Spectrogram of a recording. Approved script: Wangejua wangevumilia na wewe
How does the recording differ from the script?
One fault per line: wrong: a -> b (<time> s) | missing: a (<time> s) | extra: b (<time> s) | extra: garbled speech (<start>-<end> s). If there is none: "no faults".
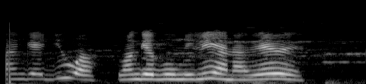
no faults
